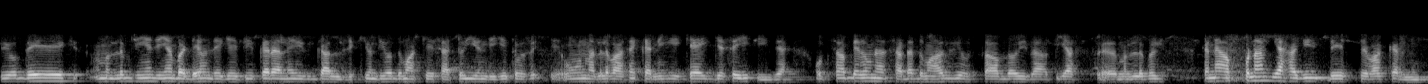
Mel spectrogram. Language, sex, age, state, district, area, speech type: Dogri, male, 18-30, Jammu and Kashmir, Udhampur, rural, conversation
